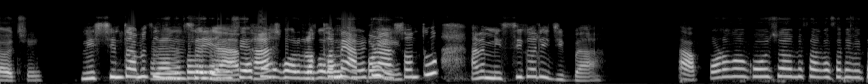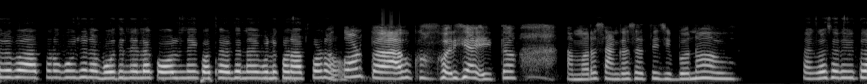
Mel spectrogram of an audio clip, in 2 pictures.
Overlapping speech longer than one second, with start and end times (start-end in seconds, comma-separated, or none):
1.3-3.8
